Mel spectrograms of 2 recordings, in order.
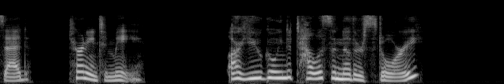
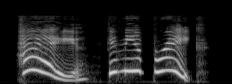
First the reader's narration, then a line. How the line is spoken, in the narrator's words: I shouted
